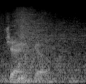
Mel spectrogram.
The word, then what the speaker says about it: Django: Jamie says Django. Can you spell it? And then he spells the whole thing. And then after he gets through spelling it, I had him say, the D is silent.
